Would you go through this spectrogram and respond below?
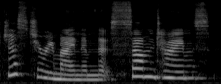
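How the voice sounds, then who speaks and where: A woman reading a picture book aloud and chatting to children, speaking in an expressive, gentle and direct way. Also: high voice, moderate pace. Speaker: children's story reader for a church. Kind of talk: picture book read aloud, then informal reflection to children.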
